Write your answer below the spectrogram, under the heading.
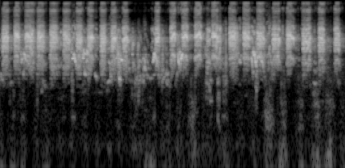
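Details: Breeding pair of budgies giving quick, evenly pulsed chirps, roughly a dozen short bursts in a row, then a brief lull and another run of rhythmic chirping.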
